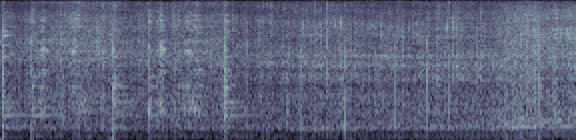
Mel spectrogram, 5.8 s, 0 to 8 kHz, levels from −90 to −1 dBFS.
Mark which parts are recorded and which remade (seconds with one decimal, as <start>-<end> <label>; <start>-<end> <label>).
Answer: 0.0-5.8 recorded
